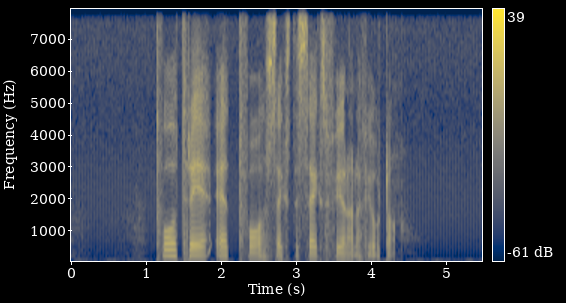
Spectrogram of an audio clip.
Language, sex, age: Swedish, female, 23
